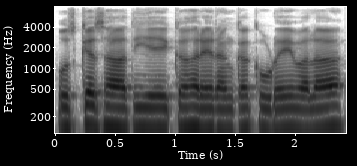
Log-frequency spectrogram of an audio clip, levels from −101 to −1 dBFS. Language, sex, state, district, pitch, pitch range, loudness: Hindi, male, Chandigarh, Chandigarh, 135 Hz, 130-135 Hz, -15 LUFS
